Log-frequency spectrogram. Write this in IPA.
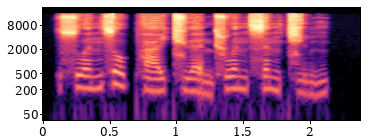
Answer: swə˧˥nso˧ʊ̯ pʰa˧˥ɪ̯t͡ɕɥɛ̰˨˩nʂwə˥˧n sə˥˩nt͡ɕḭ˨˩˦ŋ

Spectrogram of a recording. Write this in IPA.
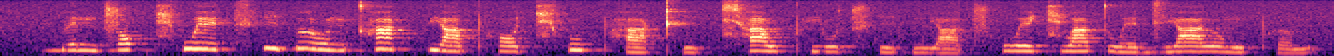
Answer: be˧nd͡zɔ˦k̚t͡ɕʰwe˥˧ t͡sʰi˦ʔlo˧nkʰã˦t̚ pja˧pʰɔ˧t͡ɕʰu˥˧ pʰa˨˩ kʰi˨ʔt͡ɕʰa˥˧w pʰju˧t͡sʰi˨ʔn̪ja˨˩t͡sʰwe˥˧ t͡ɕwa˦t̪we˧ d͡zja˦lo˧ŋpʰə˨˦m

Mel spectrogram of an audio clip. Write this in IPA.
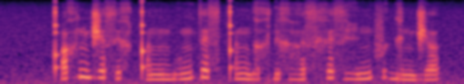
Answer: qʼʊx nd͡ʒɐsɪx qʼɛŋmboŋtɛs qʼiŋɡɐxɗɪx ɦɐsxɛs ɦiŋfɪ ɡɪnd͡ʒɐ

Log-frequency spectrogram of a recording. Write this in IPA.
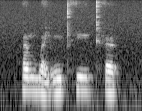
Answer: ɐ˧mwɐ˨˩j ʊ˨ŋt̪ʰiː˨kʰœː˨k̚

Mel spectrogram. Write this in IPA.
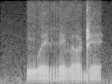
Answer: ŋʷɛːrɛlʌːɖɛ

